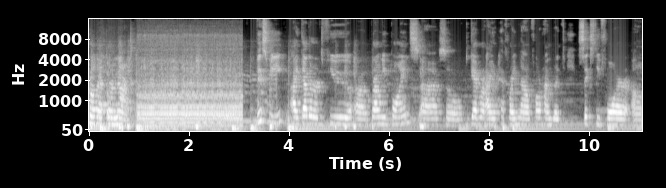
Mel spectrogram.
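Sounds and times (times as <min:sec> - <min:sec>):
coffee pouring into mug: 0:01.0 - 0:03.1
espresso machine pump humming: 0:01.0 - 0:03.1.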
